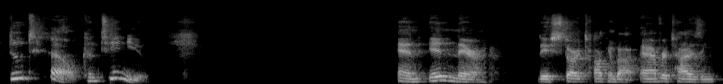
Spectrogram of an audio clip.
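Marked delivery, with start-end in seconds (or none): 0.1-1.5 mock intrigue. Mock-interested sober listener.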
